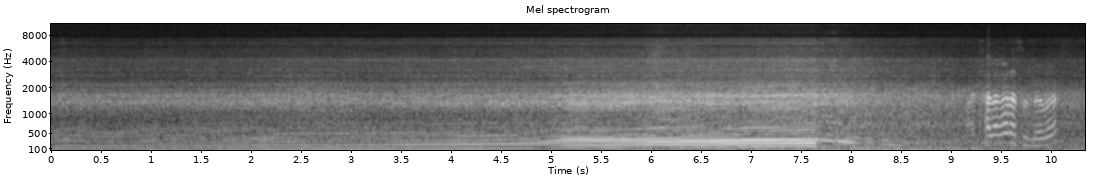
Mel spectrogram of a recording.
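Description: Motorcycle engine accelerating: its pitch climbs slowly, then the engine gets louder and rises faster about halfway through before the throttle shuts near eight seconds and the revs fall away. A brief voice near the end.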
